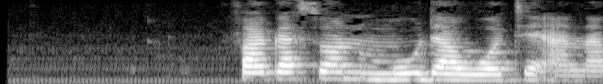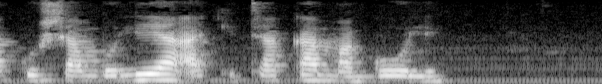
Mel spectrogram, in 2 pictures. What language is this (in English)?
Swahili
